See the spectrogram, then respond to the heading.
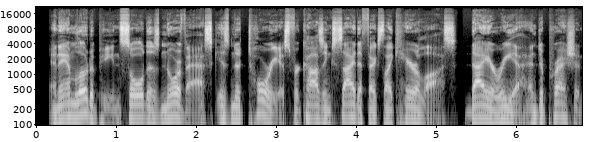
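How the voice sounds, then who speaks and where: At a moderate pace with hardly any pauses, a man with a fairly low pitch and vocal fry swings very widely in pitch while holding very even loudness, in a very clean recording with a silent background. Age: 60s. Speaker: spokesperson for a health product. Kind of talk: scripted sales pitch.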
